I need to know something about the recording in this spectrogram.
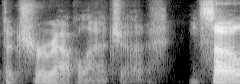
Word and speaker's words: Appalachia: A lot of people pronounce it um Appalachia, but it's latch. You know, you don't le the door, you latch the door. So Appalachia like in the Appalachian Mountains.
